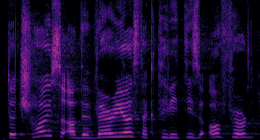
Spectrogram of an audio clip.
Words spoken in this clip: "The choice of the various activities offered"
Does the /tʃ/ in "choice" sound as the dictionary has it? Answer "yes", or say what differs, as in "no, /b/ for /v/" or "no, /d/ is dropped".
yes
